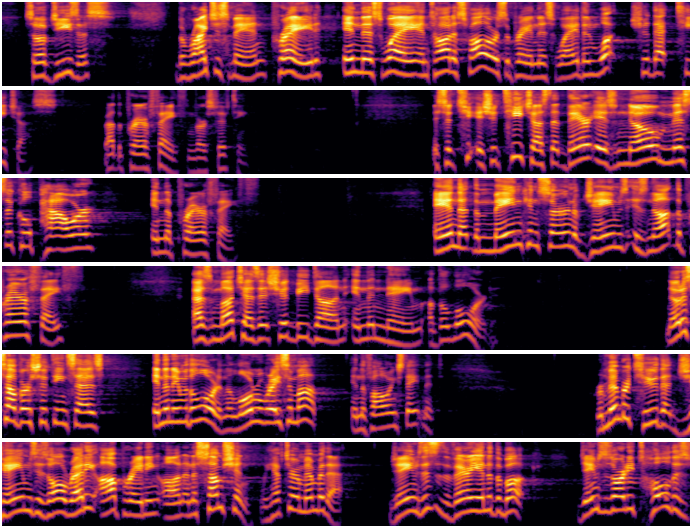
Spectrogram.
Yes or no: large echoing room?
yes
